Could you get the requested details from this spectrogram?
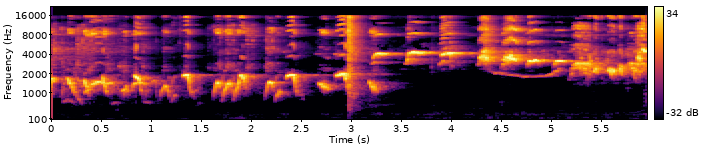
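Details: White-rumped shama from Buntok sings a fast run of chattering, scratchy notes, then shifts to clear, high whistled phrases after a sharp click.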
